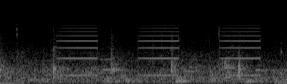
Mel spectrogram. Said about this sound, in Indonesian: Pas pada saat itulah hubungan telepon putus.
